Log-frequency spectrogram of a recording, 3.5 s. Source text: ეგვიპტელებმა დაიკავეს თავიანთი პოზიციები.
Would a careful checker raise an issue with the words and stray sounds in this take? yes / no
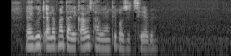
no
